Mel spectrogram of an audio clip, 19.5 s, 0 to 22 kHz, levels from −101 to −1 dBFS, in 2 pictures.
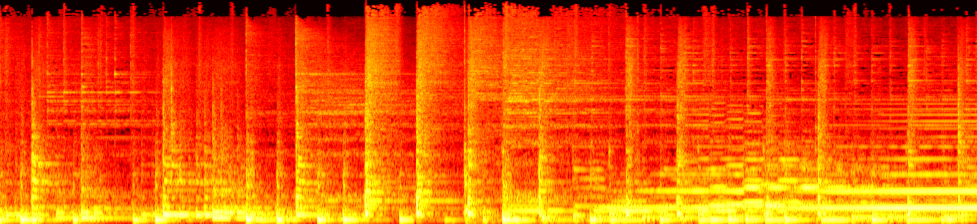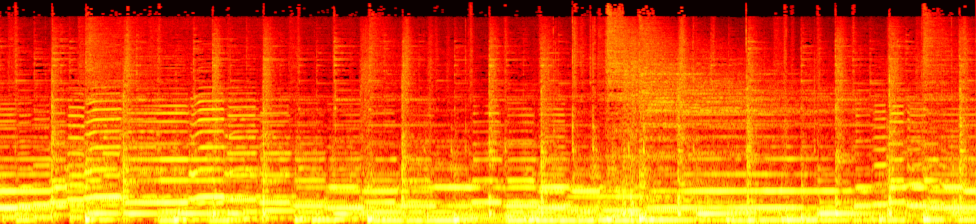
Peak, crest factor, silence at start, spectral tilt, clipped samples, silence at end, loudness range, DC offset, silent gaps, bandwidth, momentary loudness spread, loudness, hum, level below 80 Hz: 0 dBFS; 14 dB; 0 s; -6.5 dB/octave; under 0.1%; 0 s; 3 LU; under 0.1%; none; over 20 kHz; 6 LU; -15 LUFS; none; -22 dBFS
